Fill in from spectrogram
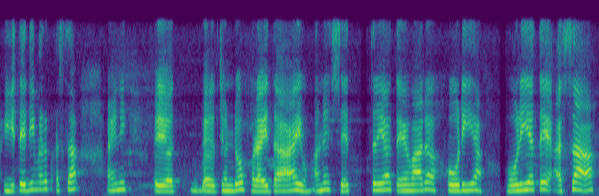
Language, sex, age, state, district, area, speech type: Sindhi, female, 18-30, Gujarat, Junagadh, rural, spontaneous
